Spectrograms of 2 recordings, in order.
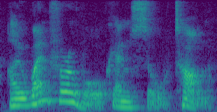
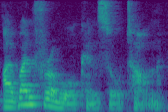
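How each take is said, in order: First: The intonation on Tom is strong. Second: The intonation on Tom is softer. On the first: It sounds like traditional RP. "the traditional strong R P intonation" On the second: It sounds like modern RP. "with a slightly softer intonation pattern on Tom"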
